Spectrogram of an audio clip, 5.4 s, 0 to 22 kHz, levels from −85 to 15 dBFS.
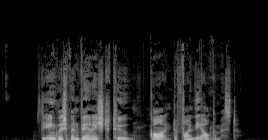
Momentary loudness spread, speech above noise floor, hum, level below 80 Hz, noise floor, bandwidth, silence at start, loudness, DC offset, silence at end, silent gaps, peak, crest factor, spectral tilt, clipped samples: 13 LU; 57 dB; none; -56 dBFS; -76 dBFS; 16 kHz; 0.75 s; -19 LUFS; under 0.1%; 0.65 s; none; -2 dBFS; 18 dB; -4.5 dB/octave; under 0.1%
